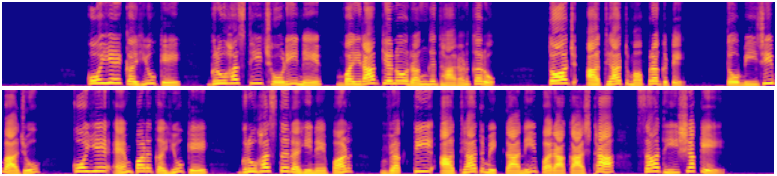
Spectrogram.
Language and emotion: Gujarati, neutral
